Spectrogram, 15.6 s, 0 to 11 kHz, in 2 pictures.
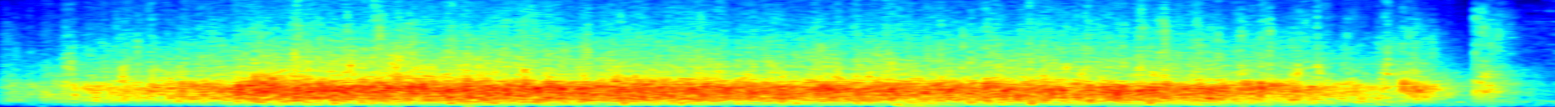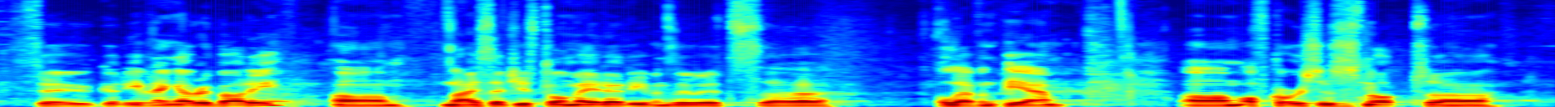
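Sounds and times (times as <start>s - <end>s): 
audience applause: 0.0s - 7.8s
speech: 8.0s - 15.4s.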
